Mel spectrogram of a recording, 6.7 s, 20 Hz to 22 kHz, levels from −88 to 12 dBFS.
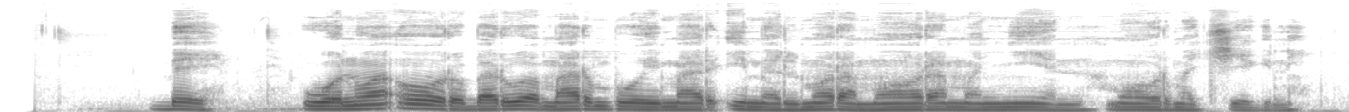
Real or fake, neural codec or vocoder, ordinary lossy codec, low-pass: real; none; none; 19.8 kHz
